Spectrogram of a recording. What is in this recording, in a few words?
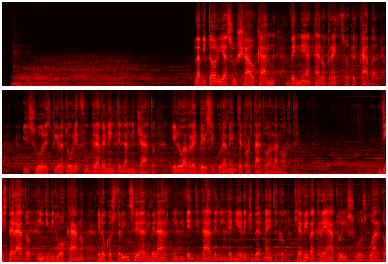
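music voice-over endings Italian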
